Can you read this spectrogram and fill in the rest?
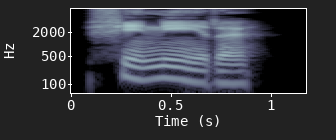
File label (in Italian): "finire", Italian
